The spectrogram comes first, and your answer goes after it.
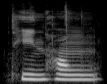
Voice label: "tin1 hung1", cantonese

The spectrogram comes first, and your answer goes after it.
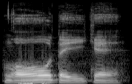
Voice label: "ngo5dei6ge3", Cantonese

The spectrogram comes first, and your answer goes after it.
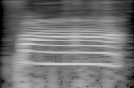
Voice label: "faa1", cantonese

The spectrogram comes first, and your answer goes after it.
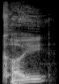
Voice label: "keoi5", cantonese

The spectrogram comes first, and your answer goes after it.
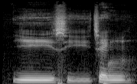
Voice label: "ji6si4zing3", cantonese

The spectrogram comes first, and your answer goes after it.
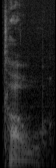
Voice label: "tau4", cantonese

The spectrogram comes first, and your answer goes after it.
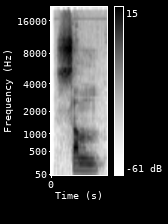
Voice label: "sam1", Cantonese

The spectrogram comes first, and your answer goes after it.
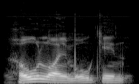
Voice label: "hou2 loi6 mou5 gin3", cantonese

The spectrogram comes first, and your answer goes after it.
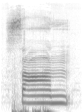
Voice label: "saan1", cantonese

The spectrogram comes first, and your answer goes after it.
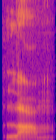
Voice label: "naam4", Cantonese

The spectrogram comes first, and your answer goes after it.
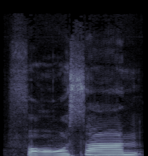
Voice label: "fo2saan1", Cantonese

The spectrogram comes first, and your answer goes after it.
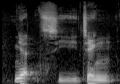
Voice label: "jat1 si4 zing3", cantonese

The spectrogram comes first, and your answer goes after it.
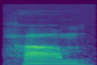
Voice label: "haam4", cantonese

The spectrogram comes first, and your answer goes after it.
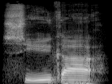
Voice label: "syu2gaa3", Cantonese

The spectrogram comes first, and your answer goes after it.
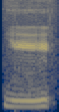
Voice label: "jyu5", Cantonese

